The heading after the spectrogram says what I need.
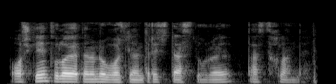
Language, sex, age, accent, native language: Uzbek, male, 25-34, Jizzax, Uzbek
